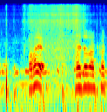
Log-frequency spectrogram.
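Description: Men's voices: two short spoken utterances, one about half a second in and one near the end, in casual conversation.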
